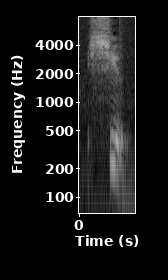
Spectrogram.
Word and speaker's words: しょ: of the combo characters, so it's not shi and yu separately. It's supposed to be a combo, so it's like shoot. And my teacher helped me with pronouncing all of these what's it called? Yo-on combination. So this is sho.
